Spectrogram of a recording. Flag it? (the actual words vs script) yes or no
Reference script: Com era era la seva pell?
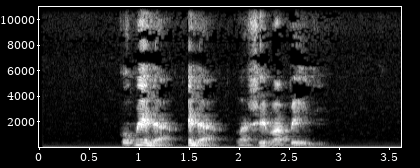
no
